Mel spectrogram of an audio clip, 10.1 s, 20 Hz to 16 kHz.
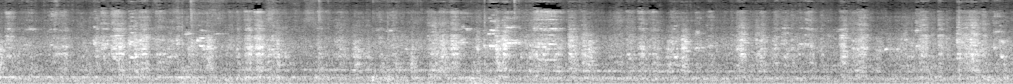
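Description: Running noise inside a Class 334 Juniper electric multiple unit: a steady rumble of wheels on rail with frequent clicks, knocks and rattles from the suspension and carriage body.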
